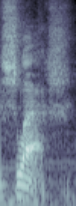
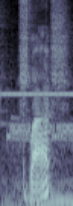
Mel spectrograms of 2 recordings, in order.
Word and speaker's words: Sclash: going to be slash I know it sounds like I'm pronouncing it funny but there's a c in there for some reason so I'm just going to say it how I think it sounds slash is a two 2D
